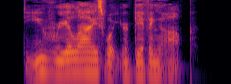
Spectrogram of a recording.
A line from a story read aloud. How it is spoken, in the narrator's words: Finn asked softly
